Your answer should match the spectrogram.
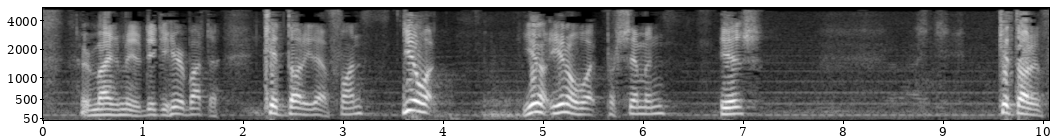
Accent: Michigan, United States; I know I grew up in Michigan, and we graft a lot of trees. At my house in Michigan, on my farm

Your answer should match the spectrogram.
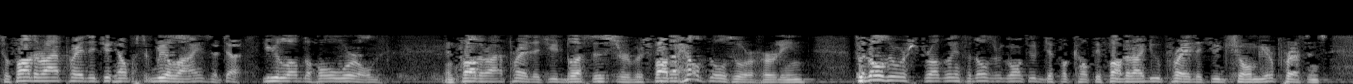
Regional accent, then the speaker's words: Texas, United States; I'm from Texas. We don't get it very often down there, thank God.

